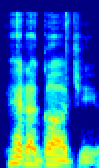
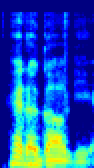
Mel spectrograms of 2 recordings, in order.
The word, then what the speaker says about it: pedagogy: the greatest form of pedagogy or pedagogy either pronunciation is accepted and so we we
